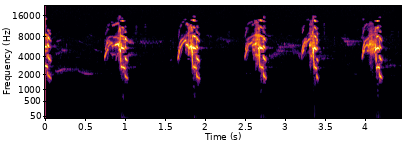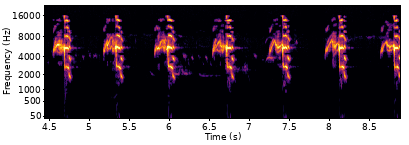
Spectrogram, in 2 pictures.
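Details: Bucovina golden eagle nest, 28 May 2021, female sheltering her chick from bad weather: a long sequence of thin, high chirps, each dropping in pitch, delivered about once every two-thirds of a second.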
